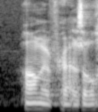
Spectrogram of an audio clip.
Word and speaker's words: Omeprazole: Omeprazole.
